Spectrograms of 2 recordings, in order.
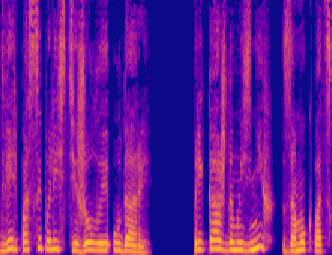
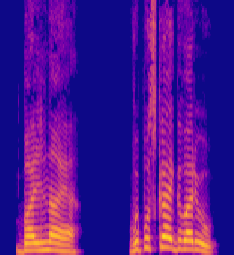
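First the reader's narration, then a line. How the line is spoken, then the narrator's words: Barked from below. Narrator (Russian): рявкнули снизу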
